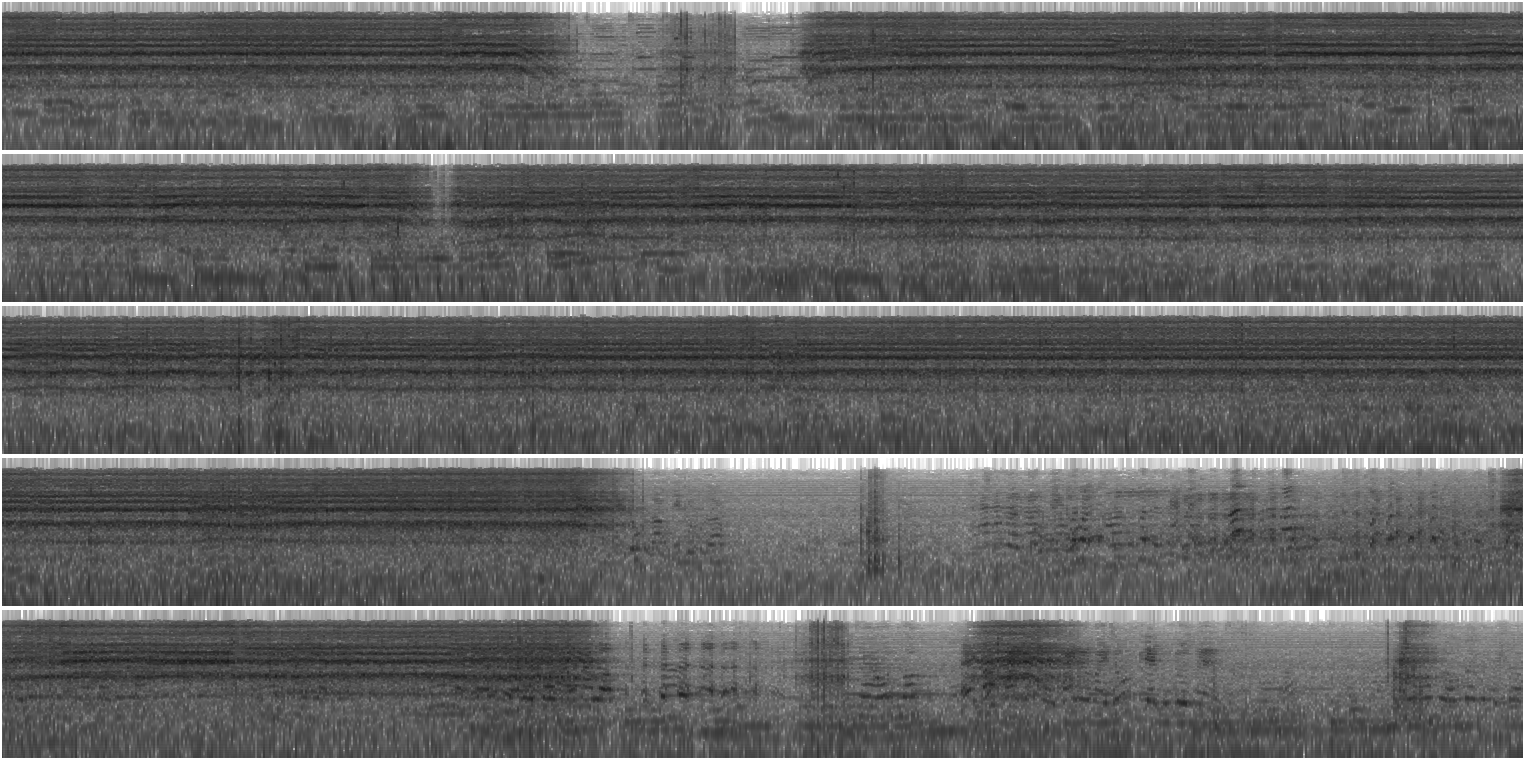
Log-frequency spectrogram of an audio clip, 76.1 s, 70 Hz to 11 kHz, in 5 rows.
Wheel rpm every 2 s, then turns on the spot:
160, 160, 100, 10, 130, 160, 160, 160, 160, 120, 150, 160, 160, 160, 160, 160, 160, 160, 160, 160, 160, 160, 160, 160, 160, 130, 0, 0, 0, 0, 100, 160, 160, 50, 10, 40, 0, 0.
66-70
